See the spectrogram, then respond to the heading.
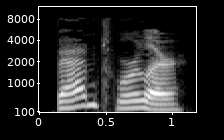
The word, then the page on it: baton twirler: British English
